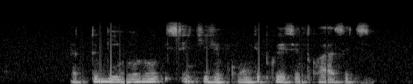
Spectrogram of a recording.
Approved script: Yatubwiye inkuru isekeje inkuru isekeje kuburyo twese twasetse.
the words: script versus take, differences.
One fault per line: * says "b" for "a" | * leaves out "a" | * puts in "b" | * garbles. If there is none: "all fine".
* leaves out "inkuru isekeje"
